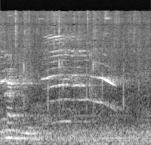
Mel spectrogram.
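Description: A single high-pitched, drawn-out whine lasting about a second, rising slightly and then sliding down in pitch at the end, over faint background voices.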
